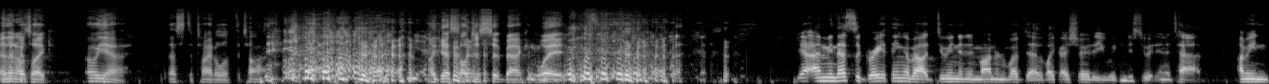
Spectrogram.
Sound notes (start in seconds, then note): 0.0 others laugh; 2.5 all laugh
